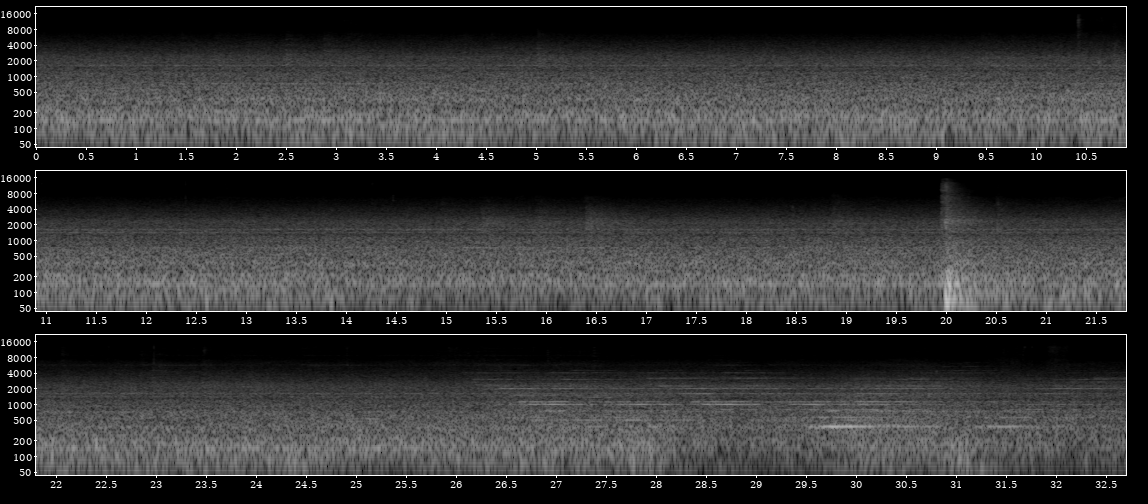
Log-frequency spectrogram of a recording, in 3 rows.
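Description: Steady hum of a stationary E7-series Shinkansen train at the platform, with a single sharp click about two-thirds of the way through. Near the end, a few steady tones sound.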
